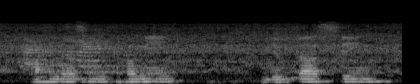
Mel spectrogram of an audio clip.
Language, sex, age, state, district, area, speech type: Odia, male, 18-30, Odisha, Subarnapur, urban, spontaneous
